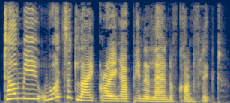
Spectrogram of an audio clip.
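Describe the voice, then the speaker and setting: A woman's voice: mid-range voice, wildly swooping pitch, normal speed, bright, forceful tone, no echo. Dry-sounding woman podcast host. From Cyprus. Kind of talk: podcast interview.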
